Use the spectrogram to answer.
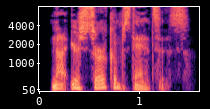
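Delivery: ordinary talk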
